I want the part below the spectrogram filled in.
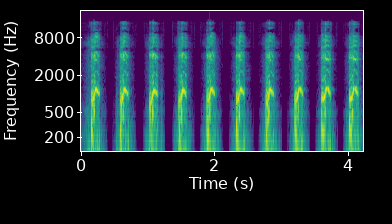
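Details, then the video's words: A White-breasted waterhen gives a harsh, croaking note with a rising twist, repeated steadily about twice a second, ten times in a row, with nothing else heard. "White breasted Waterhen Bird Voice"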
